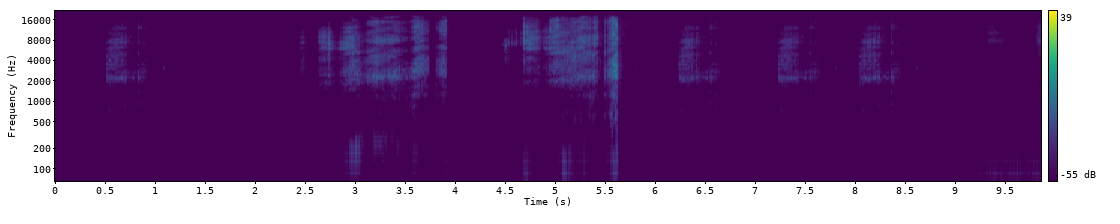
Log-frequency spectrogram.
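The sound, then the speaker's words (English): Scissors cutting through a shirt: a series of crisp, rasping snips in short bursts, some grouped in quick runs and others isolated, quiet and separated by silence. “I'm just going to cut your shirt off.”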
